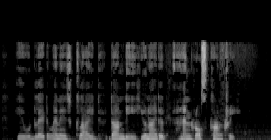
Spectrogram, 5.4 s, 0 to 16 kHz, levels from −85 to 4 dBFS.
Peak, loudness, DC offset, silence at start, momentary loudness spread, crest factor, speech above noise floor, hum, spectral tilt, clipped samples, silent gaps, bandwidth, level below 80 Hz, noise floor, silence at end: -6 dBFS; -29 LUFS; under 0.1%; 0.35 s; 19 LU; 26 dB; 35 dB; none; -2.5 dB/octave; under 0.1%; none; 12 kHz; -68 dBFS; -66 dBFS; 0.75 s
